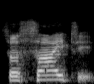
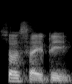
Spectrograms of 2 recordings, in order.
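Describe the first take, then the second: First: It is said with a native English stress pattern. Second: It is said with a local Tamil stress pattern.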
